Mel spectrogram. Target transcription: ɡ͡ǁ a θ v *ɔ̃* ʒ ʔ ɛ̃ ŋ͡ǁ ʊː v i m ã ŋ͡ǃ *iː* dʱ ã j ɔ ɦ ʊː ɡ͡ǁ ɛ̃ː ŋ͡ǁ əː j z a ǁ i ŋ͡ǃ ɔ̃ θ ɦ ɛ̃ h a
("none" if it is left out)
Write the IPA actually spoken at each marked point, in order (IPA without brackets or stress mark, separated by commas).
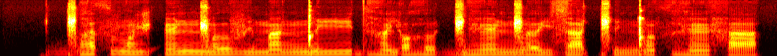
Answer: ɔ̃, iː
